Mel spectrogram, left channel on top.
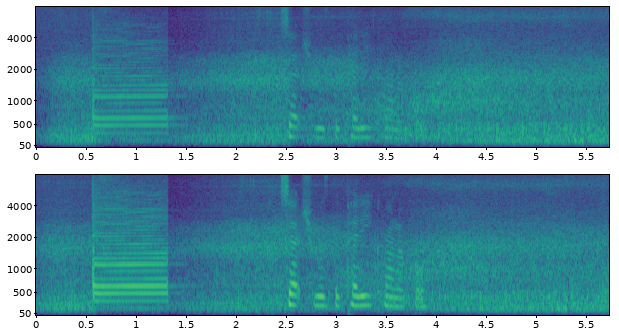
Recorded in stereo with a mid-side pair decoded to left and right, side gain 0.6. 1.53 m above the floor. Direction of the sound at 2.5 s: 40° right.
